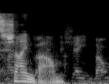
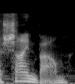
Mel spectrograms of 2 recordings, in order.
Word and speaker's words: Sheinbaum: The correct pronunciation is Sheinbaum, but well, we'll call her Scheinbaum, as they do in Mexico.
